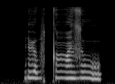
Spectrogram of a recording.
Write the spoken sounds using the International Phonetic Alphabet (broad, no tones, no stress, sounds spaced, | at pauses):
ɾ y v tˤ ẽ z u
